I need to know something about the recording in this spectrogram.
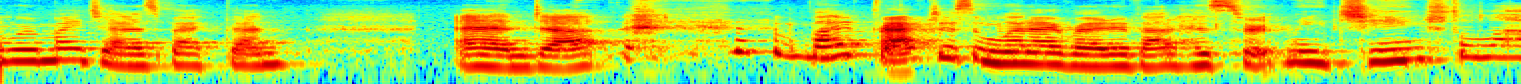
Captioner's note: laughing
